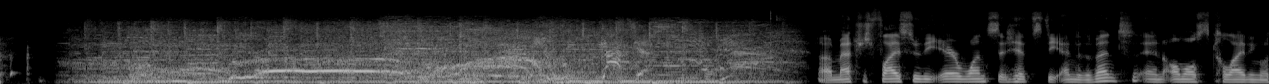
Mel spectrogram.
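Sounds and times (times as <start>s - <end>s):
creature letting out a drawn-out wavering scream: 1.2s - 8.0s
speech: 8.3s - 12.6s.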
